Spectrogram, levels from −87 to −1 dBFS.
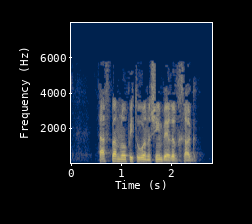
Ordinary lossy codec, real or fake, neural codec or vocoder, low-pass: MP3, 24 kbps; real; none; 7.2 kHz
